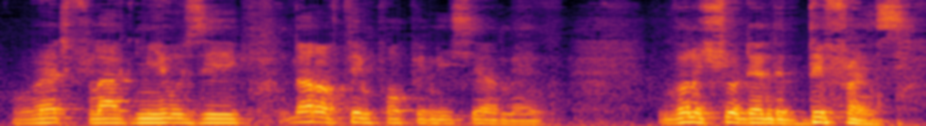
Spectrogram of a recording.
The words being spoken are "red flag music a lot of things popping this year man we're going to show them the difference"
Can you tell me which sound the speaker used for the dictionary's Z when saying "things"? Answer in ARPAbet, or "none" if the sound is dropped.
none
